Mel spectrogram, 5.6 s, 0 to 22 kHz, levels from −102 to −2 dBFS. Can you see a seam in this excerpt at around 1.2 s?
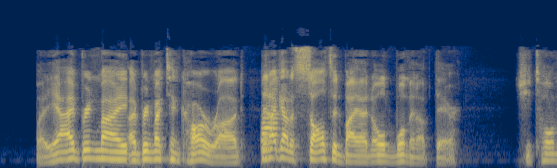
yes; 2 cuts; at 1.2 s, 2.6 s

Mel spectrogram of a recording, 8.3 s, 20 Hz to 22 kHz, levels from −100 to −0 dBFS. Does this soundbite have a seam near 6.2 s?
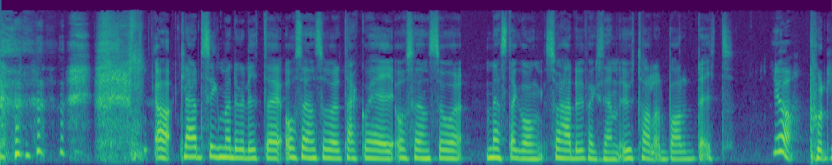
no; 2 cuts; at 1.7 s, 4.7 s

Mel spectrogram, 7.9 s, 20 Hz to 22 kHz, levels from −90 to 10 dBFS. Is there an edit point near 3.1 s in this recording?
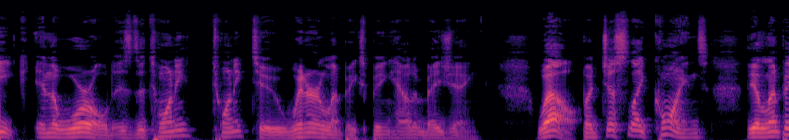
no; 1 cut; at 5.8 s

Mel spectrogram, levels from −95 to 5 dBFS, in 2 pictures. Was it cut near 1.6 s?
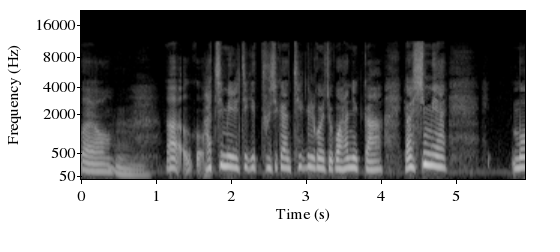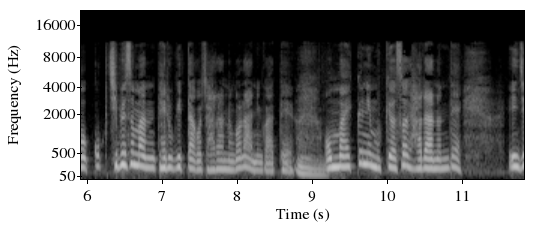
yes; 1 cut; at 1.6 s

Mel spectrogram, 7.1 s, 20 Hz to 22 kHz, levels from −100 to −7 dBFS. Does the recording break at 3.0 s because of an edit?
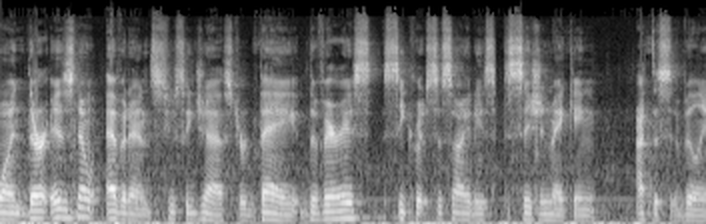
no; 1 cut; at 5.0 s

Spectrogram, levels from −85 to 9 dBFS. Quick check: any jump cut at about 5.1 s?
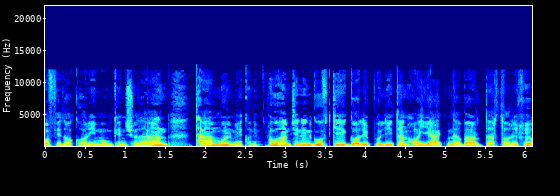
no; 1 cut; at 2.7 s

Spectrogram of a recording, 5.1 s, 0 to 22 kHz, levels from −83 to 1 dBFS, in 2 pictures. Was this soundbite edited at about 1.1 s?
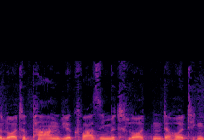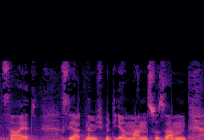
no; 1 cut; at 3.3 s

